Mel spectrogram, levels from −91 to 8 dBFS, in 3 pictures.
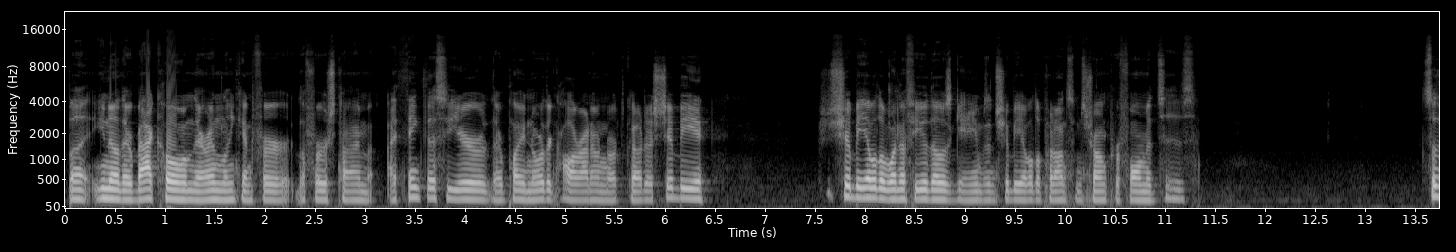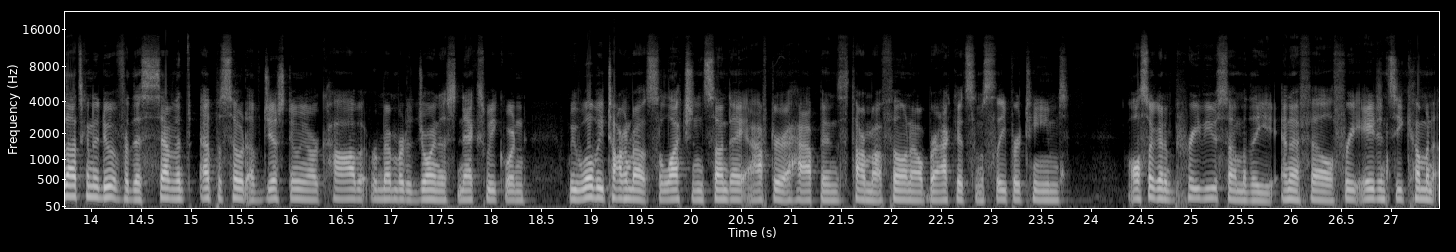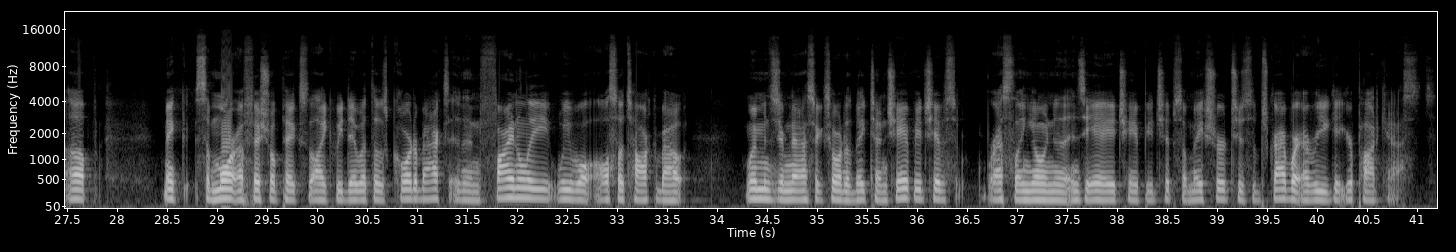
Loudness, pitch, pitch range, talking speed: -24 LUFS, 145 Hz, 135-150 Hz, 200 wpm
